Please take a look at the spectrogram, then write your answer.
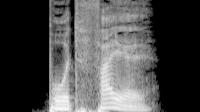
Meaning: first/third-person singular preterite of feilbieten
- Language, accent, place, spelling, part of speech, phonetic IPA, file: German, Germany, Berlin, bot feil, verb, [ˌboːt ˈfaɪ̯l], De-bot feil.ogg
